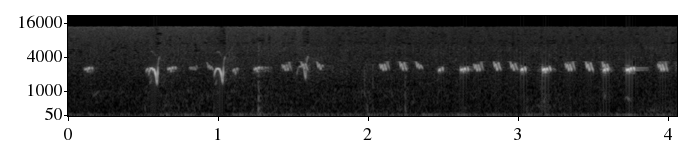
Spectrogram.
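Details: Female quail calling in a steady stream of short, high clipped notes, a few louder doubled notes early on, then a quicker even series over faint low background hum.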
